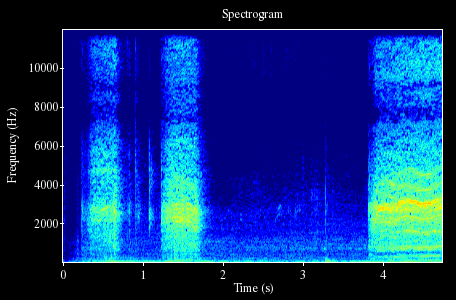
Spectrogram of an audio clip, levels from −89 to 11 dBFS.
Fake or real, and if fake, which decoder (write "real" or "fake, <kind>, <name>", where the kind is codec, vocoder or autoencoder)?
real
